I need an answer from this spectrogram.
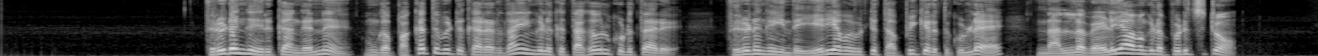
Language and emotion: Tamil, happy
